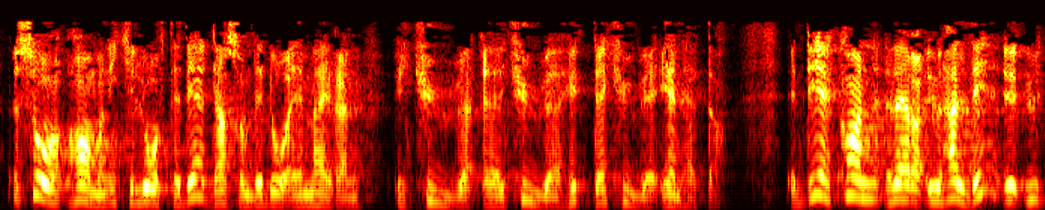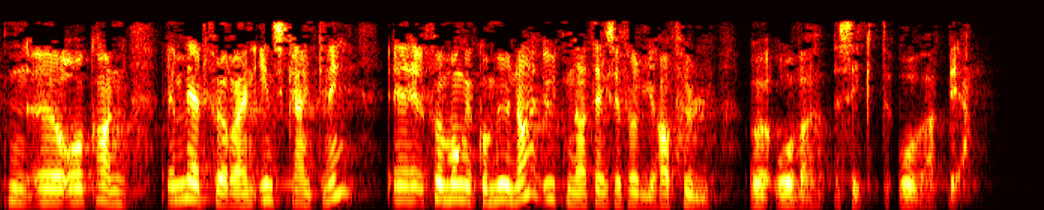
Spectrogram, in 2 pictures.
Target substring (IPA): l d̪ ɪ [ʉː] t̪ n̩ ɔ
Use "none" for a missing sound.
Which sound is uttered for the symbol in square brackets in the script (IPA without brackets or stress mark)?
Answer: ʉː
